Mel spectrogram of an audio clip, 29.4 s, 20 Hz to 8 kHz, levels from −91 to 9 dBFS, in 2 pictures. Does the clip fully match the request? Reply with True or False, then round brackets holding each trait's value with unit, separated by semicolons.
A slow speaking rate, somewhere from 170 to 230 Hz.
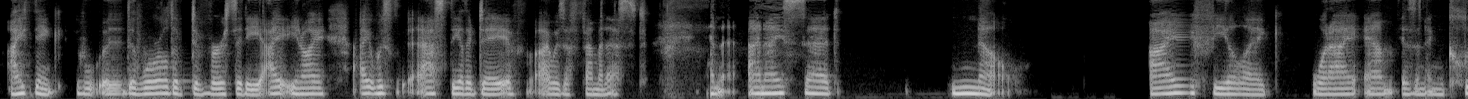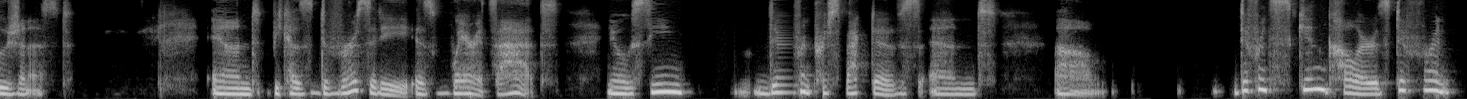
True (110 wpm; 185 Hz)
